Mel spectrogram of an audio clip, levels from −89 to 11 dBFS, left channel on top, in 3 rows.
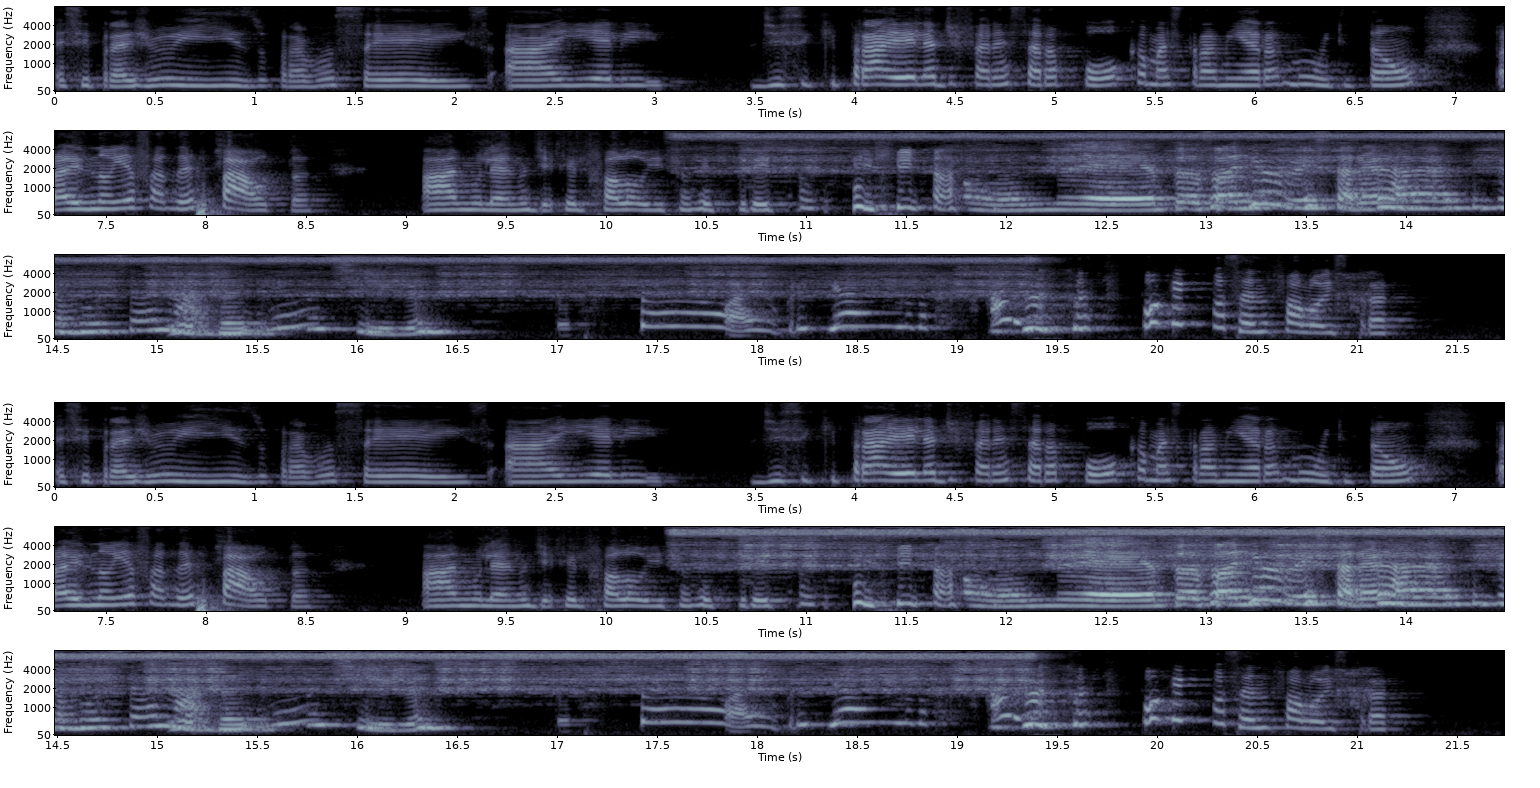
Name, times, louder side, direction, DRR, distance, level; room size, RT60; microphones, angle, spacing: voice 1, 0.0-3.1 3.5-8.5 9.1-11.8 15.1-15.8 17.4-19.7 19.9-21.2, left 1 dB, 10° left, 0.7 m, -34 dB
sound 1, 10.3-19.4, right 8 dB, 75° right, 1.4 m, -34 dB
voice 2, 11.8-16.6 19.2-19.5, right 1 dB, 25° right, 0.8 m, -27 dB
16.5 x 5.6 x 8.8 m
head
